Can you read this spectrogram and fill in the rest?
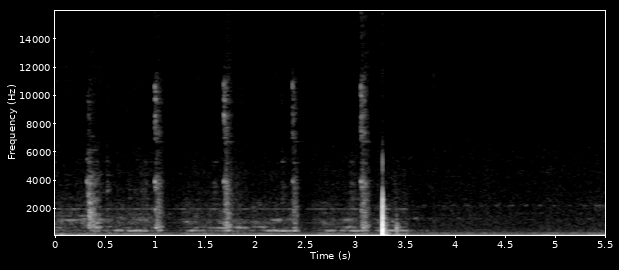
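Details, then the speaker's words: Federal Signal Smart Vector light bar, rotate feature running: light, regular tick about every 0.7 seconds over a faint low hum; one pod is making noise, cause not yet found. "That's the rotate feature. One of them's making a little bit of noise. I'll try to figure out what that noise is."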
